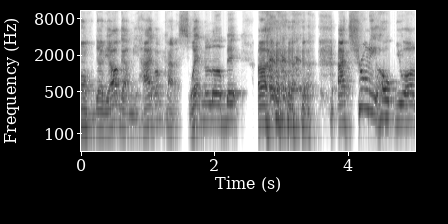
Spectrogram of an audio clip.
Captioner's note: brief laughter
